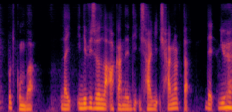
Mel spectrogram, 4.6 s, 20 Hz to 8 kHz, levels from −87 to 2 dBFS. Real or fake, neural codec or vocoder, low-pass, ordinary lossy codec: fake; codec, 16 kHz, about 1 kbps, DyCAST, with the encoder's durations; 7.2 kHz; none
